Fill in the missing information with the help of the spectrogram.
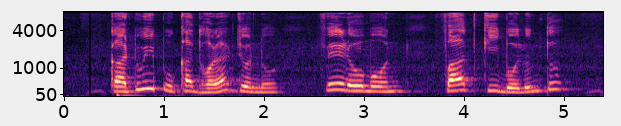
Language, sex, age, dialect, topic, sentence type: Bengali, male, 31-35, Standard Colloquial, agriculture, question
